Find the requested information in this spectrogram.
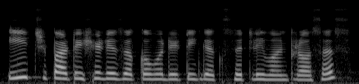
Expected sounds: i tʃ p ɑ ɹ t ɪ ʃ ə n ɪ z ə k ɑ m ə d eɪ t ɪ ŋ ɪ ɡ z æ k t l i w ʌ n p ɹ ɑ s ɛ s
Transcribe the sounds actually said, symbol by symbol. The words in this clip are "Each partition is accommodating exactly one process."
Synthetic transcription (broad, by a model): i tʃ p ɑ ɹ t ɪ ʃ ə n ɪ z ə k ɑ m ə d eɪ t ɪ ŋ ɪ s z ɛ t l i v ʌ n p ɹ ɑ s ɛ s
